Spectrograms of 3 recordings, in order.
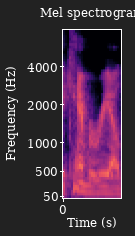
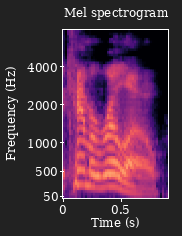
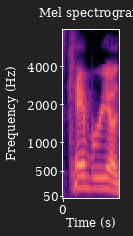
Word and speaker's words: Camarillo: you're supposed to say camber real like the l's or the l's are silent uh yeah but so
